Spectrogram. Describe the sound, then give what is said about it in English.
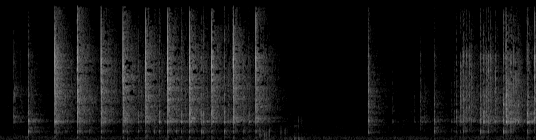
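A small spoon stirs a mixture, clinking against its container in a quick, steady run of many light taps. After a short pause the stirring resumes with softer, denser clinks. “Stir a little bit. It's totally homogeneous.”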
